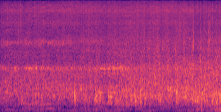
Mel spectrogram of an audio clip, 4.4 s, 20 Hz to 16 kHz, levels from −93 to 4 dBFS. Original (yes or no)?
no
